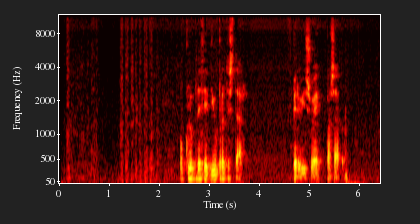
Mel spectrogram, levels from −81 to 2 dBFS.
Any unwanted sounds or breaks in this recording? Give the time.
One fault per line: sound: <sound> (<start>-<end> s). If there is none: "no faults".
no faults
